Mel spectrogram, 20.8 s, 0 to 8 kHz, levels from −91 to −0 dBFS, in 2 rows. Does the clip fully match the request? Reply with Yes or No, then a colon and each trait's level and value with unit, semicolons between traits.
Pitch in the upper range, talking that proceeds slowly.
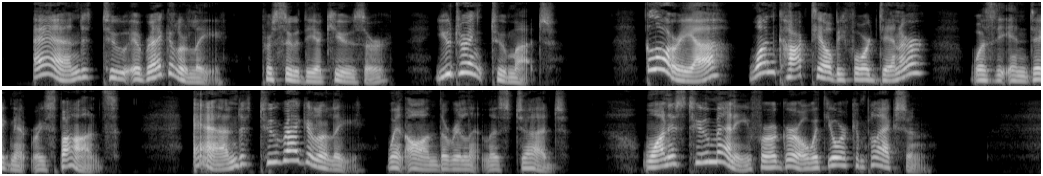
No: medium, 170 Hz; slow, 110 wpm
